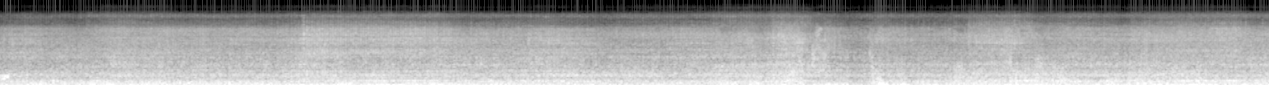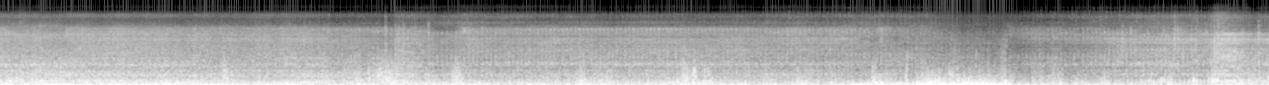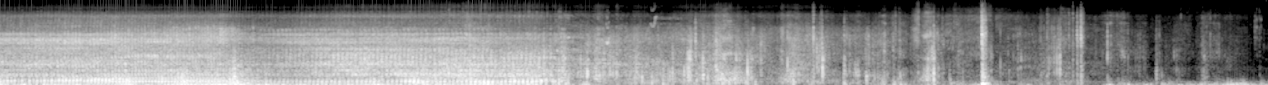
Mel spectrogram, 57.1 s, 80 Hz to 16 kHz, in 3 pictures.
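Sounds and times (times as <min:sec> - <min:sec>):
dirt bike engine running and idling: 0:00.0 - 0:57.0.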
